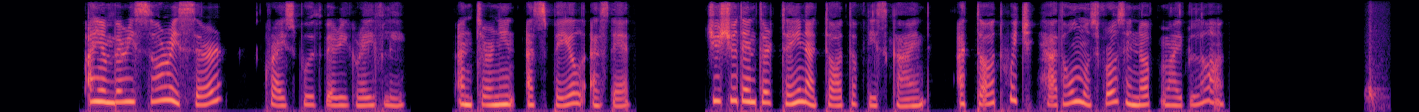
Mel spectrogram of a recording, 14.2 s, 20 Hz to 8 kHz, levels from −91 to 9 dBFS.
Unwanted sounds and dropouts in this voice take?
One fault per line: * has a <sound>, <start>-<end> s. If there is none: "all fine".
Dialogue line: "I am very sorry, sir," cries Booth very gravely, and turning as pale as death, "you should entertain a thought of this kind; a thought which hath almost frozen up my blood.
* has a whoosh, 13.6-13.9 s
